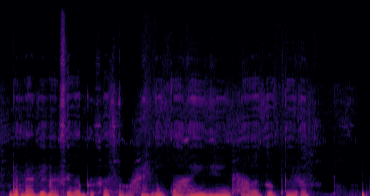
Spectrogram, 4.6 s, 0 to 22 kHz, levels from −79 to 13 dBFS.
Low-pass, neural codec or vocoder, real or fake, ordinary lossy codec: none; codec, 44.1 kHz, 1.7 kbps, Pupu-Codec; fake; none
